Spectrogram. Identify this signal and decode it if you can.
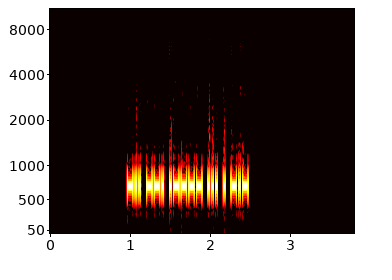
Morse code, heard as a keyed tone, about 50 wpm, 700 Hz. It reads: DG1SEK
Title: DXCC-100 Call Signs - 6 Characters - 50wpm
